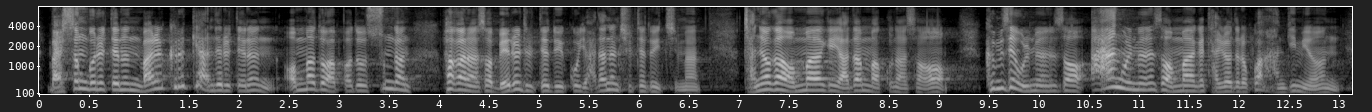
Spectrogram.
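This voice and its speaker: Pastor, male, earnest dawn-service sermon, high and very bright voice, long church reverb. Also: lively intonation, brisk. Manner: earnest, pleading preaching with acted parent voices. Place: church sanctuary.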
